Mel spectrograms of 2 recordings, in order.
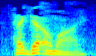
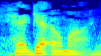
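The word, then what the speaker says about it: hegeomai (ἡγέομαι): When he says the leader, he uses a verb, hegeomai. Hegeomai. H-E-G. That's the H, the little rough breathing. H-E-G-O-M-A-I. Hegeomai, with a long E.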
